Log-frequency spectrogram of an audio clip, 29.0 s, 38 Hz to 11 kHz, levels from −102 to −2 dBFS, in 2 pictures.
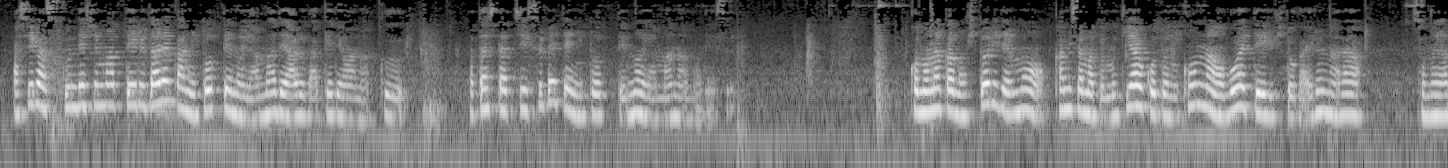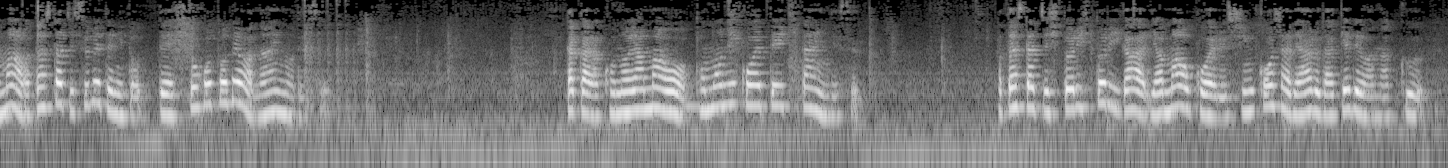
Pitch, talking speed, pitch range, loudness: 250 Hz, 300 characters per minute, 225-285 Hz, -19 LUFS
